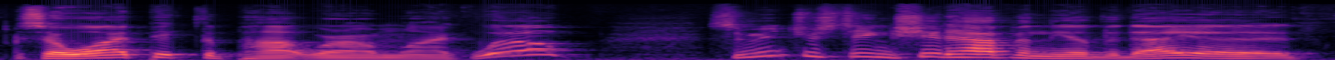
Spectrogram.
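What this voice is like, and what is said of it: Thick Australian accent. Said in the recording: “my thick, beautiful, rich Australian accent”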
